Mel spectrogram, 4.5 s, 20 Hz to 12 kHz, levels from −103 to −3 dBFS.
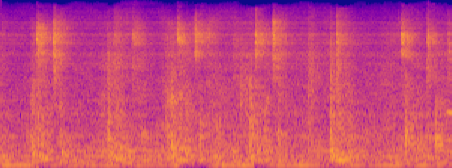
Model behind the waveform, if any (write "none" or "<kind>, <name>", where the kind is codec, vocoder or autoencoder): codec, DAC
